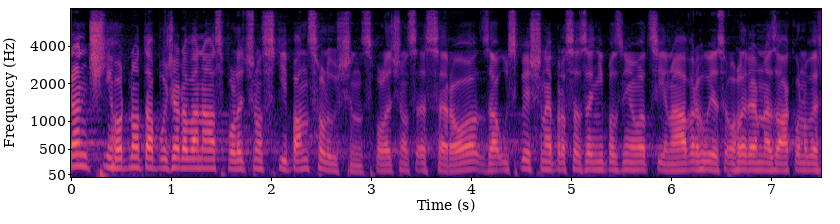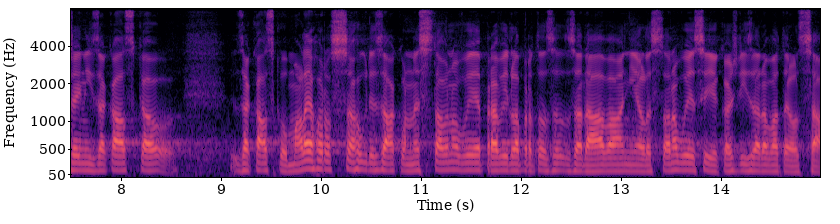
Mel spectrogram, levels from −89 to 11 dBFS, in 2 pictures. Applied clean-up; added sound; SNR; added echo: none; none; none; none.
